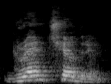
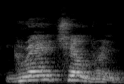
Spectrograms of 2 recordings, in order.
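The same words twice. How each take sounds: The two takes are said the same way.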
